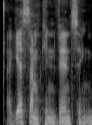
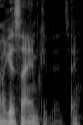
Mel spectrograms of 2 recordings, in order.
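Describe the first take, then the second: First: Said in the usual way. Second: Low, quiet, smooth Bigfoot voice; a hint of a smooth Bigfoot. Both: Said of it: "smooth Bigfoot voice".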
